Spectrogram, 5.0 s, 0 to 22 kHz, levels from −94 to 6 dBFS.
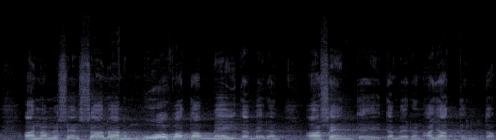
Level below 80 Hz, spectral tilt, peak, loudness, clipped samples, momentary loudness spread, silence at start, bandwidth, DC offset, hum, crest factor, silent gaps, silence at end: -78 dBFS; -6.5 dB/octave; -16 dBFS; -35 LUFS; under 0.1%; 11 LU; 0 s; 14.5 kHz; under 0.1%; none; 18 dB; none; 0 s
